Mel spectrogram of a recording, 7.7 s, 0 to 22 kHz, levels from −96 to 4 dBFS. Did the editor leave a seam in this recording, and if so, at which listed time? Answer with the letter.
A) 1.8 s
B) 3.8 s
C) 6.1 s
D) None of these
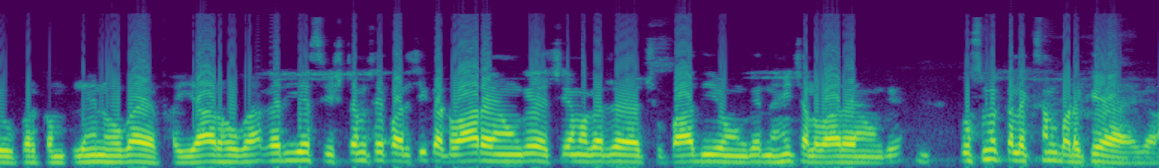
A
